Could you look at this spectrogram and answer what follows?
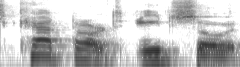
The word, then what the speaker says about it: katartizo: It's katartizo. It's spelled in English K-A-T-A-R, katar, then T-I-Z-O, katartizo.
